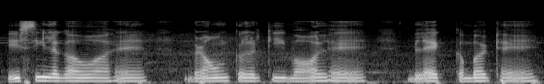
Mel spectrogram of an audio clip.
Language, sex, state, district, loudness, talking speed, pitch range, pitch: Hindi, female, Maharashtra, Mumbai Suburban, -16 LUFS, 130 wpm, 145-155 Hz, 155 Hz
